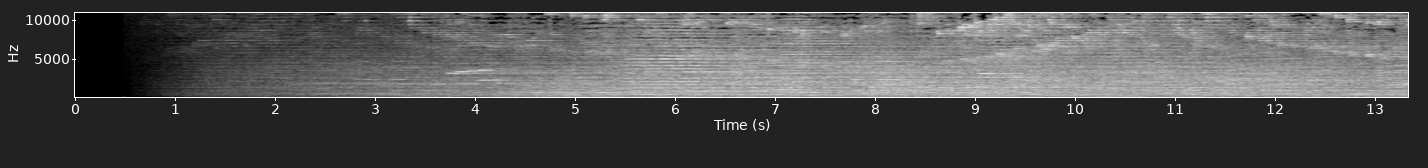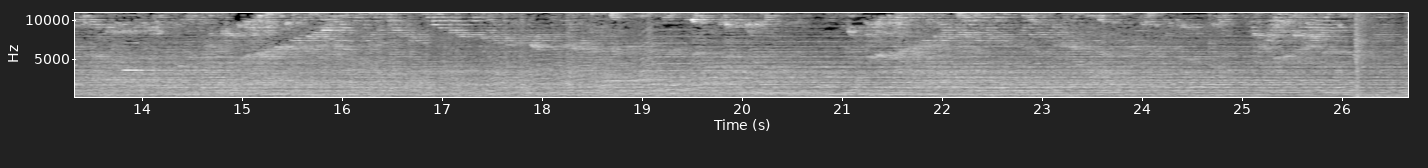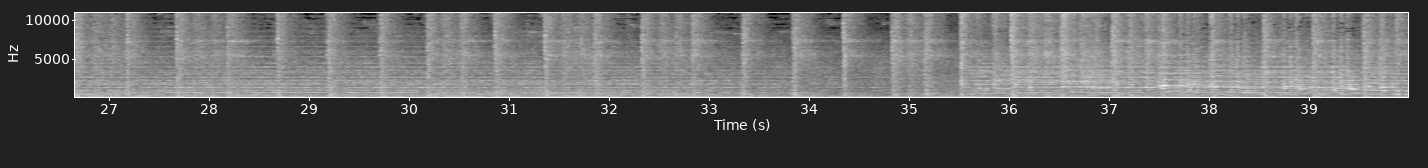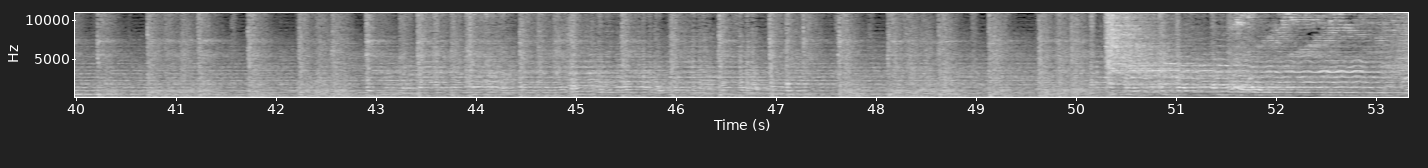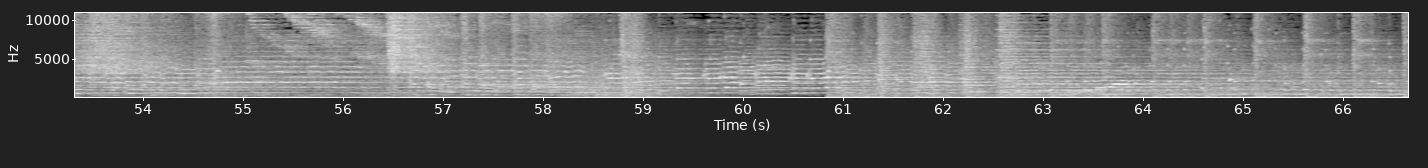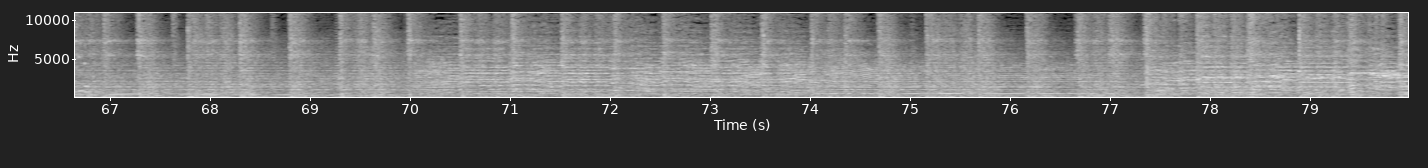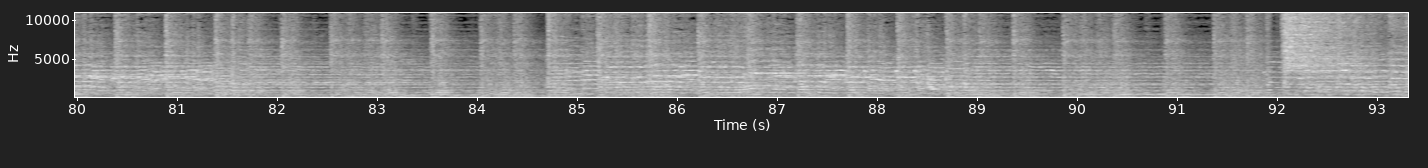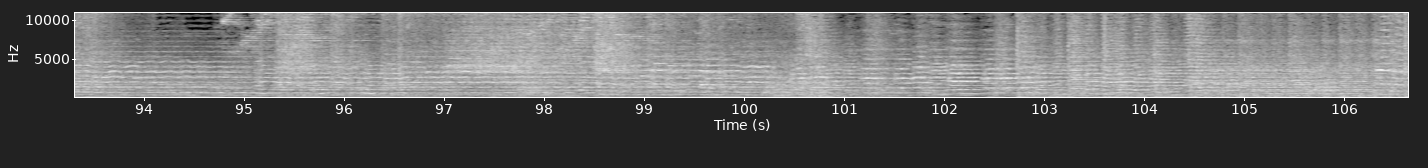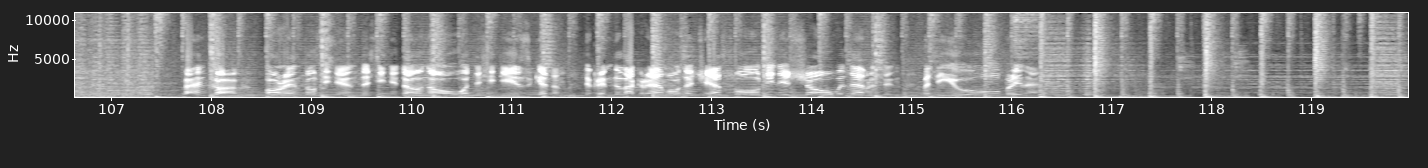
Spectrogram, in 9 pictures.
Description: И резко так все, на грани крика....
